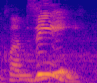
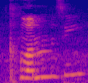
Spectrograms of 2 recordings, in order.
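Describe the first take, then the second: First: The stress is on the second syllable. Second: The stress is on the first syllable. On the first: "or the second syllable?" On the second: "Is it in the first syllable"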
